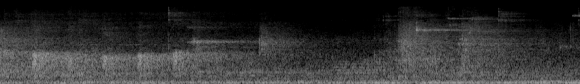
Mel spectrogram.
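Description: Light clicks of a table tennis ball, about three a second at first, struck by bats and bouncing on the table, over the low steady rumble of a large hall. A couple of brief high squeaks come about two and four seconds in.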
